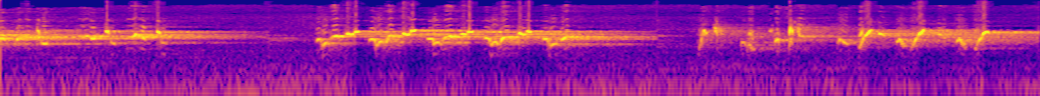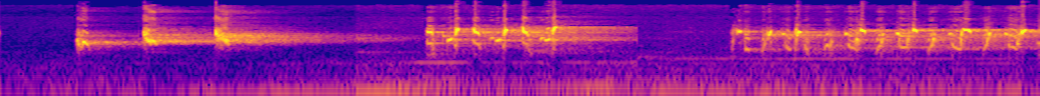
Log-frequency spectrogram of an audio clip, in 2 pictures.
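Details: Yellow-vented bulbul in rapid 'ropel' singing, used to trigger silent birds to sing: six bubbling chattering phrases of one to two seconds, separated by short pauses.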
